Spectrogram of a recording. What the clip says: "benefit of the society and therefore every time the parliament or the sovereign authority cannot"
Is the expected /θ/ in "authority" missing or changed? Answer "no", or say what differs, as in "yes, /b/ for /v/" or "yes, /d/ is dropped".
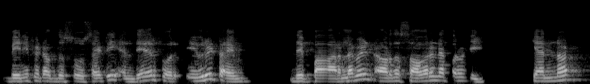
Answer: yes, /t/ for /θ/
